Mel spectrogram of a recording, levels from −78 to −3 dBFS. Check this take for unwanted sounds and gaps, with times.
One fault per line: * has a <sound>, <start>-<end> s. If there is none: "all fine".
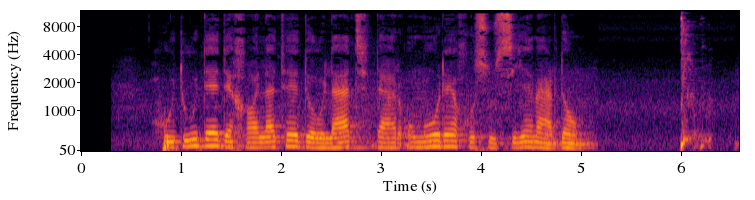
* has a thud, 6.0-6.3 s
